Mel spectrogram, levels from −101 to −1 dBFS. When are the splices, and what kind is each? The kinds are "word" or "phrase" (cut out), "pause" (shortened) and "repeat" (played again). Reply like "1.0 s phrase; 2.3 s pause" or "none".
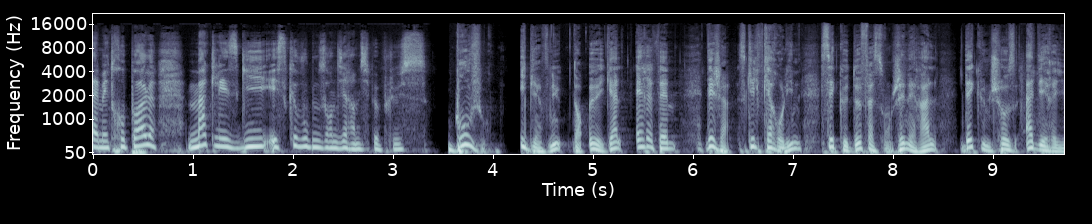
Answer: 2.2 s word; 6.7 s word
